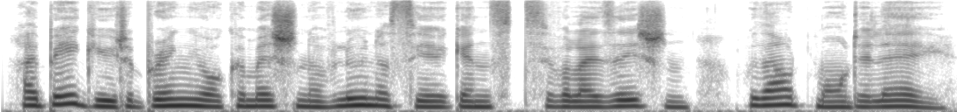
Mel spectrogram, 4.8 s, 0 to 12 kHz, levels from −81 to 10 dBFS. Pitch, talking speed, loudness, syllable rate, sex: 180 Hz, 175 wpm, -15 LUFS, 5.8 syllables/s, female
